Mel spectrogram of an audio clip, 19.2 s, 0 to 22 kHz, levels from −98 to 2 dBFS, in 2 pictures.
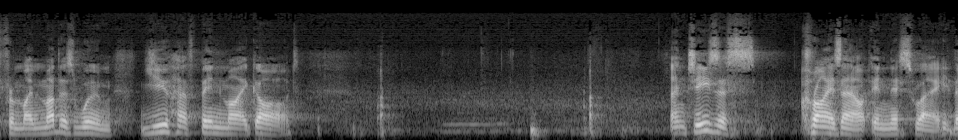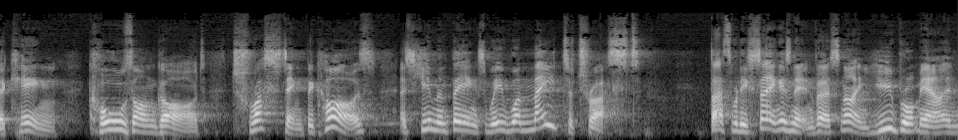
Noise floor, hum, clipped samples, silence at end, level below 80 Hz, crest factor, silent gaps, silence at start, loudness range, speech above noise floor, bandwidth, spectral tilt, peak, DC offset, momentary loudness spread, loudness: -59 dBFS; none; under 0.1%; 0 s; -70 dBFS; 20 dB; none; 0 s; 7 LU; 37 dB; 15.5 kHz; -3 dB/octave; -2 dBFS; under 0.1%; 15 LU; -22 LUFS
